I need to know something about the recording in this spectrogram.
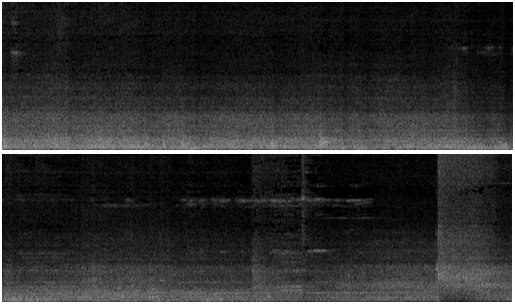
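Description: A train rumbles along the tracks and slowly comes to a stop.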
